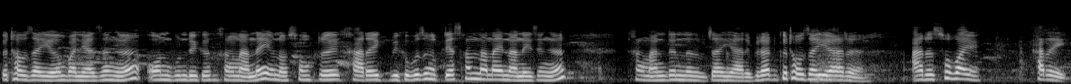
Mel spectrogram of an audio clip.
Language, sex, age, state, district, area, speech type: Bodo, female, 45-60, Assam, Udalguri, urban, spontaneous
